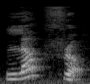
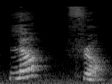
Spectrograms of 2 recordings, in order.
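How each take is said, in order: First: Said in the usual way. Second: It's le front said slowly, le front spelled out in sound; slow down on le front so students catch it; slow model pronunciation. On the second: Shown as a demonstration. Teacher slowing down le front for learners. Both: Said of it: "Repeat after me".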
